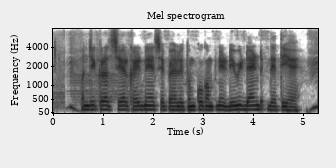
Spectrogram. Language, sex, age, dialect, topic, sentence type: Hindi, male, 25-30, Marwari Dhudhari, banking, statement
